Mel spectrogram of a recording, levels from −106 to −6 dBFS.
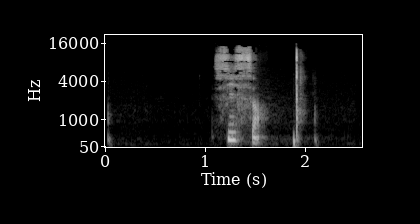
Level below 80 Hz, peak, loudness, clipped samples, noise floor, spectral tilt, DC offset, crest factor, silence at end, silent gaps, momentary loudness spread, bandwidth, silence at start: -86 dBFS; -2 dBFS; -32 LUFS; under 0.1%; under -90 dBFS; -0.5 dB/octave; under 0.1%; 36 dB; 0.6 s; none; 9 LU; 14.5 kHz; 1.1 s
